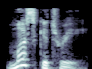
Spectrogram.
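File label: "musketry", British English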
